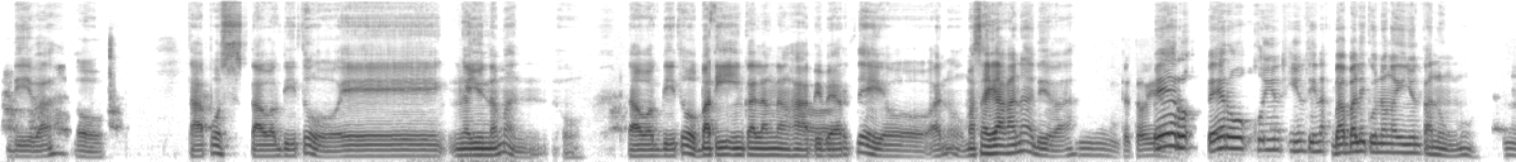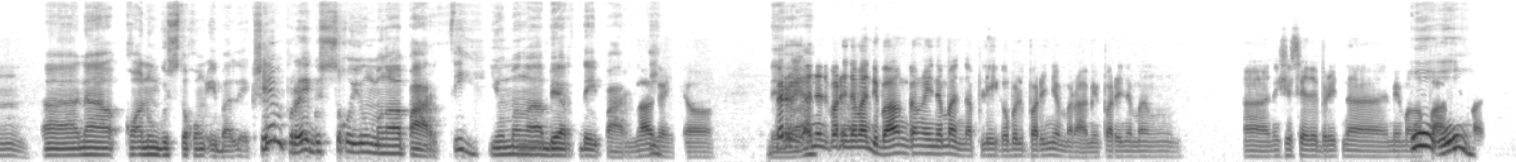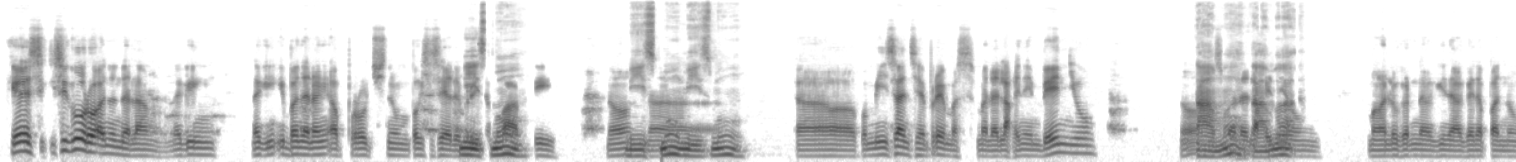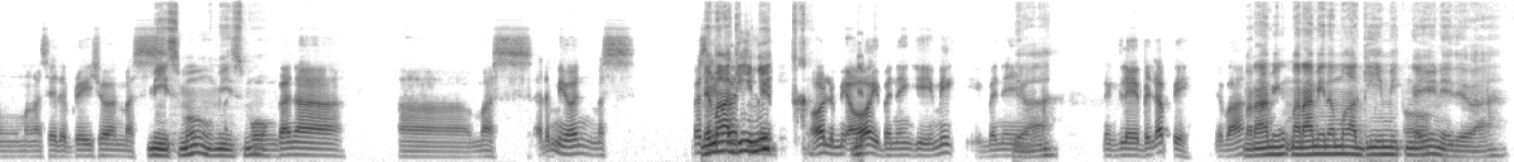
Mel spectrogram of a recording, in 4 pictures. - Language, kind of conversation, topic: Filipino, unstructured, Paano nagbago ang pagdiriwang ng kaarawan mula noon hanggang ngayon?
- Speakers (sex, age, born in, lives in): male, 45-49, Philippines, United States; male, 50-54, Philippines, Philippines
- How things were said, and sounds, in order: static; drawn out: "eh"; other background noise; dog barking; tongue click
